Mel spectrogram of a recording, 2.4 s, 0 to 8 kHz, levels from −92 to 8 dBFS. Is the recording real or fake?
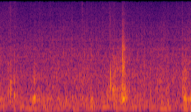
fake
